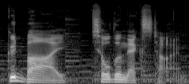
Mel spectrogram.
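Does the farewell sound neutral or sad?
neutral. The farewell is said without much sadness. The speaker calls it wrong. "you didn't sound too sad when you ended that"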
